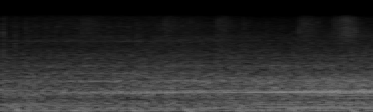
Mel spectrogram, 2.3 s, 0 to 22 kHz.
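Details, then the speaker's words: Volvo with a locker rear end and 4.10 gear set, recorded from inside the car while driving after a damaged pinion: thin whine rising with speed on acceleration, described as sounding like a helicopter; damaged ring and pinion. "i'll take a video of actually driving it from inside the car so you can hear how awful it sounds"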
